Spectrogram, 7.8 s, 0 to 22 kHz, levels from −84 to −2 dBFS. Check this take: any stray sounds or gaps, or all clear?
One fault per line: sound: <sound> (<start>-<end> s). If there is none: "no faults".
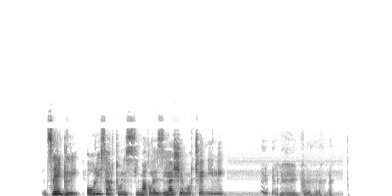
sound: laugh (5.2-6.8 s)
